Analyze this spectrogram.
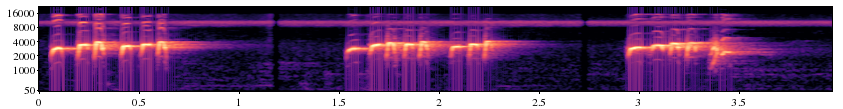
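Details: Sooty-headed bulbul song used as a lure for trapping wild bulbuls: three short phrases of bubbly, rising-and-falling whistled notes, each under a second, spaced about 1.5 seconds apart.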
